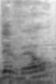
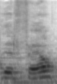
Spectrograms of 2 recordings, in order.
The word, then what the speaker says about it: Derfel: Cornell conta a história de Dervel, que meu irmão vai falar Derfel, porque ele não quer falar direito, que nunca mandou explicar. É que se escreve Derfel e se fala Dervel.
